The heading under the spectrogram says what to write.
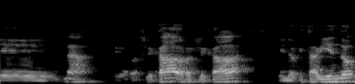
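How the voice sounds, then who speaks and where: A man talks in a medium pitch. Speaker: film festival director. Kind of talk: panel discussion. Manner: fast.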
